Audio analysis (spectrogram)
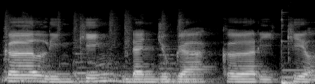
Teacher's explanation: Nah, contoh dari vokal I pada tinggi bagian bawah dan condong ke depan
